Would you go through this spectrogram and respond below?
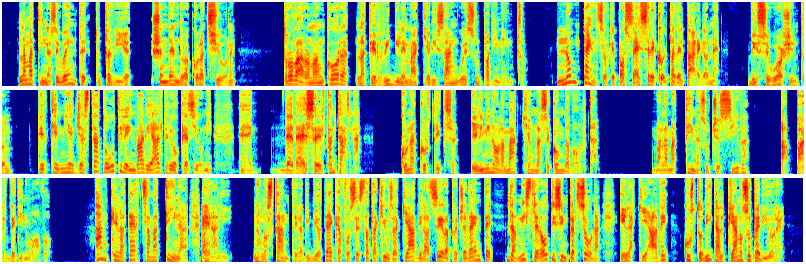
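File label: Italian M Narrative, male; voice over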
